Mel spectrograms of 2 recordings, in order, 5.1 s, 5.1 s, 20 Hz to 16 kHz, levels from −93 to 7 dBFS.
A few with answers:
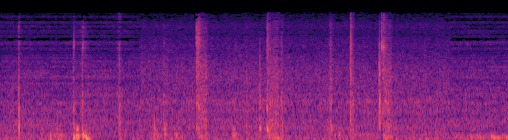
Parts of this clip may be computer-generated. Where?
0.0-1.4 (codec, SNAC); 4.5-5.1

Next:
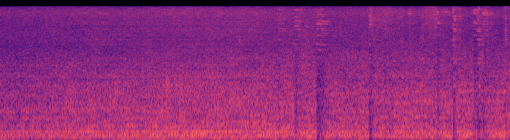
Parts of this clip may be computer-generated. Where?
0.7-2.6 (codec, SNAC)

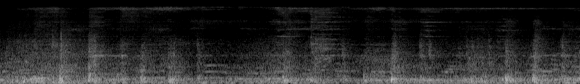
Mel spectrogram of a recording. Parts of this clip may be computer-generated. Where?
0.4-1.9 (codec, SNAC); 3.5-4.2

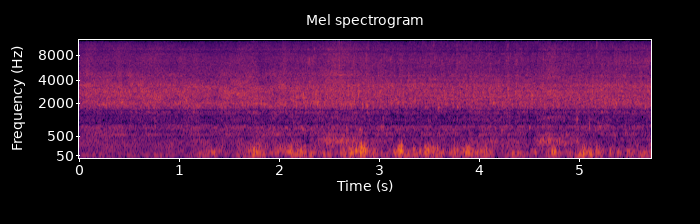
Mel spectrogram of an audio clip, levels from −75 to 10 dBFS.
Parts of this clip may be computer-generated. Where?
0.0-2.1 (codec, SNAC)

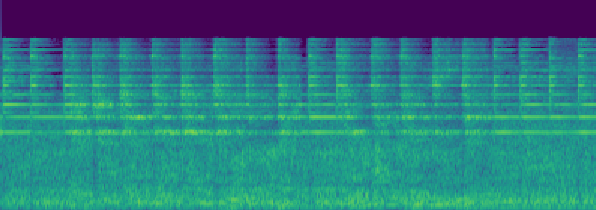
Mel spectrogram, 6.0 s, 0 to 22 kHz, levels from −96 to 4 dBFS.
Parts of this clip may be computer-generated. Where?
0.7-3.0 (codec, SNAC); 3.4-4.9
